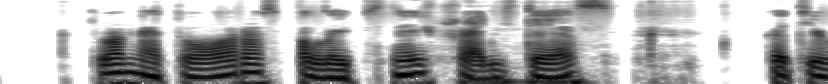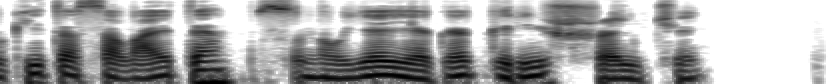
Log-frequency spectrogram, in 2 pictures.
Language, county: Lithuanian, Panevėžys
